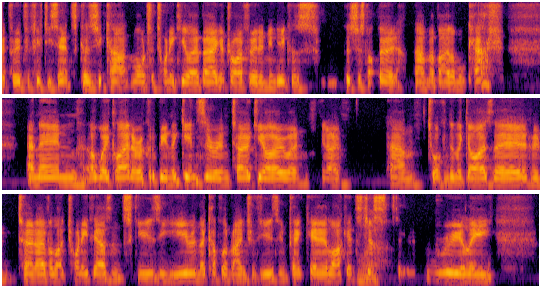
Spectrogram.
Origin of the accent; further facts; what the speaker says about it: Australia; when you're growing up in Australia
